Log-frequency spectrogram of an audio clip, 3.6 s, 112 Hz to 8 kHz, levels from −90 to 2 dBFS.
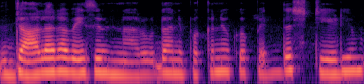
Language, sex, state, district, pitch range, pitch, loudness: Telugu, female, Andhra Pradesh, Guntur, 185-210 Hz, 200 Hz, -30 LUFS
